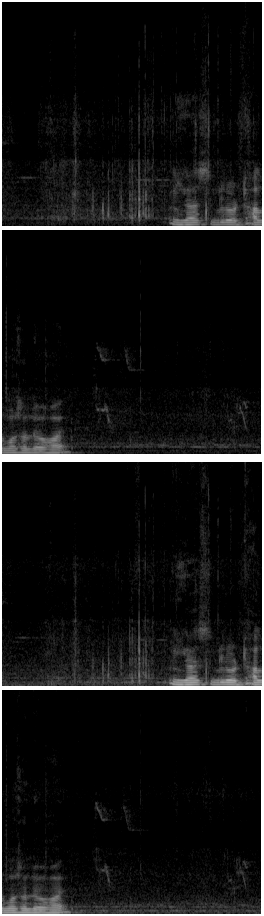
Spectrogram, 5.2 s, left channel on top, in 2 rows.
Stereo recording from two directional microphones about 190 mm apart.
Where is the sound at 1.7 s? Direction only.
10° right (ahead or behind).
